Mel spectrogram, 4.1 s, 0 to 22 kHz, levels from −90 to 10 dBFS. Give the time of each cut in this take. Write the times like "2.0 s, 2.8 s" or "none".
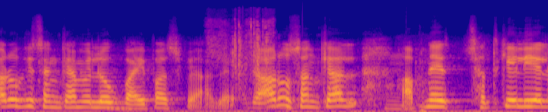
1.9 s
